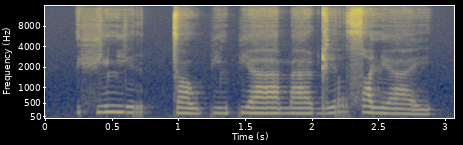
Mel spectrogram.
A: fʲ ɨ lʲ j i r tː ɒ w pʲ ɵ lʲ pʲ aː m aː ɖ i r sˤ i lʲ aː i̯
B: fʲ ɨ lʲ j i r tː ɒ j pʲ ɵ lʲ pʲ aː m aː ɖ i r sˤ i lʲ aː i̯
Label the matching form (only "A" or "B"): A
